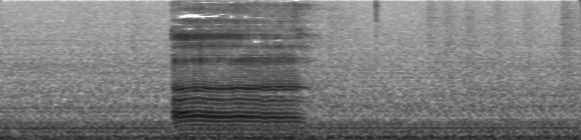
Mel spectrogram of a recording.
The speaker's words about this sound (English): Man, my car is really struggling up this hill.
